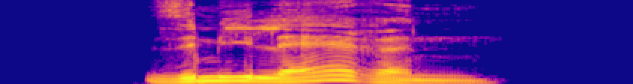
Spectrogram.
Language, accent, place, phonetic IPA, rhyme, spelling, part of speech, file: German, Germany, Berlin, [zimiˈlɛːʁən], -ɛːʁən, similären, adjective, De-similären.ogg
- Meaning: inflection of similär: 1. strong genitive masculine/neuter singular 2. weak/mixed genitive/dative all-gender singular 3. strong/weak/mixed accusative masculine singular 4. strong dative plural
